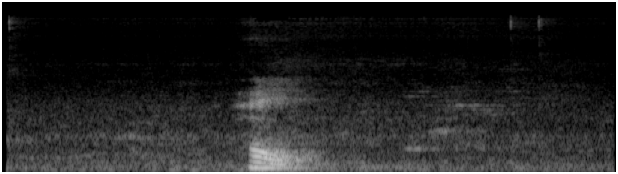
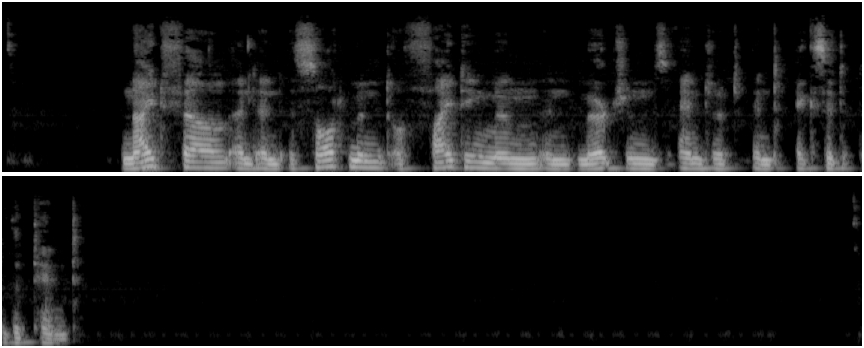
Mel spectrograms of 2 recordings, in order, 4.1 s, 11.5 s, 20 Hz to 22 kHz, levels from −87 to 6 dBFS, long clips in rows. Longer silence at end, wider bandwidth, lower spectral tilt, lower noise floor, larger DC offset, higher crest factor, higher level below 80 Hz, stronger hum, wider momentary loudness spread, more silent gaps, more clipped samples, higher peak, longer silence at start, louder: second, 1.3 s vs 5.25 s; first, 15.5 kHz vs 14 kHz; first, -9.5 dB/octave vs -5 dB/octave; second, -52 dBFS vs -85 dBFS; neither; about the same, 22 dB vs 22 dB; first, -58 dBFS vs -72 dBFS; neither; first, 28 LU vs 10 LU; neither; neither; first, -6 dBFS vs -10 dBFS; first, 1.1 s vs 0.05 s; first, -23 LUFS vs -29 LUFS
